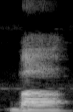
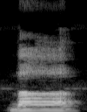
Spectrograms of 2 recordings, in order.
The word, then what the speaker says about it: ب: The next letter is ba. First of all remember we should not pronounce it as b because it is in udu accent and in Arabic it is simply ba also don't stretch it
